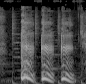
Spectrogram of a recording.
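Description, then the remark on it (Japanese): Three loud throat clears in quick succession, each a short voiced rasp with a rough, gravelly onset, separated by brief pauses with soft breaths between them. “やっぱり咳払いをしてしまいました。”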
